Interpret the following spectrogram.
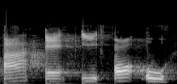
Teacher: aqui no Rio de Janeiro a nossa pronúncia é muito aberta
